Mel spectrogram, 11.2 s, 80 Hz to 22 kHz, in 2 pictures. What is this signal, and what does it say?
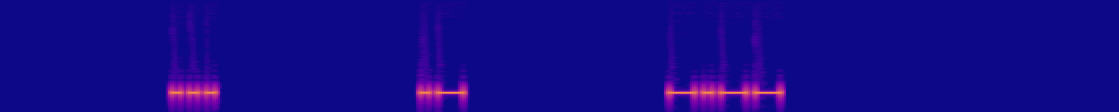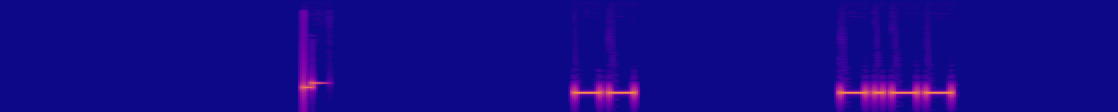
Morse code, heard as a keyed tone, about 28 wpm, spaced as for 8 wpm, 700 Hz. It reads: SAY MY
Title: 8x Character Spacing - Top 200 Words - 28wpm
